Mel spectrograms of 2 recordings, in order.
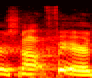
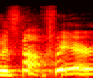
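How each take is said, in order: First: Dropping into a sulk; sulky mutter. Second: Sharply higher squeal of not fair; a teen stamping their foot; whiny tantrum. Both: Acted. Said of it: "over and over again".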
